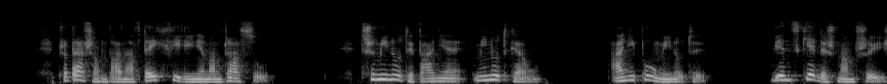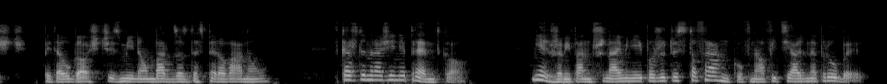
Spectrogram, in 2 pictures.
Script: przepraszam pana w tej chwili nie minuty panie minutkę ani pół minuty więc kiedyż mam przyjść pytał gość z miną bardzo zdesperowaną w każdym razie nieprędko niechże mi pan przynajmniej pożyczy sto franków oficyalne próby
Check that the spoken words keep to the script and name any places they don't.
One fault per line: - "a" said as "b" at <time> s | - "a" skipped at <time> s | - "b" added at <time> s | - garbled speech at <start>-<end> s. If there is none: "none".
- "mam czasu trzy" added at 2.0 s
- "na" added at 16.4 s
